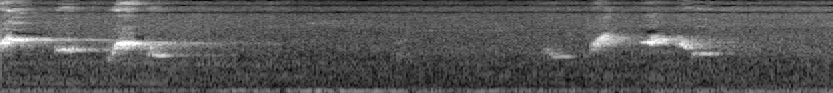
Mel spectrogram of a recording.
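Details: Red-whiskered bulbul song during a dance display: two brief, bright whistled notes sliding downward, separated by a pause of under two seconds, with low hum behind.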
